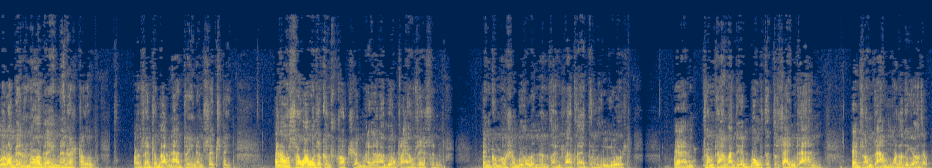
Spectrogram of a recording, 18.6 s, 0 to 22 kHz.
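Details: 75-year-old man, total laryngectomy about two years ago with radiation after tracheostomy, speaking with a Provox Vega voice prosthesis, extra HME cassette and Stabila base adhesive; tracheoesophageal speech after laryngectomy.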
